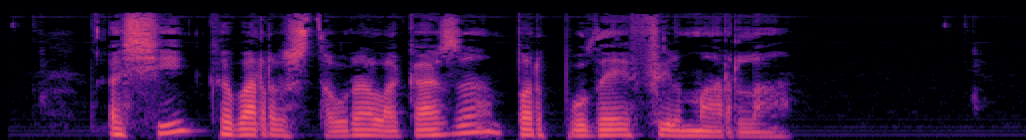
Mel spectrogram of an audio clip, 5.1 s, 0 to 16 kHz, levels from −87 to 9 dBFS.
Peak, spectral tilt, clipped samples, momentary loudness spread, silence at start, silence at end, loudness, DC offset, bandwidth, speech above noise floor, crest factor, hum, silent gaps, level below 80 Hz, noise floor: -6 dBFS; -3.5 dB/octave; under 0.1%; 11 LU; 0.55 s; 1.2 s; -25 LUFS; under 0.1%; 11.5 kHz; 44 dB; 22 dB; none; none; -64 dBFS; -70 dBFS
